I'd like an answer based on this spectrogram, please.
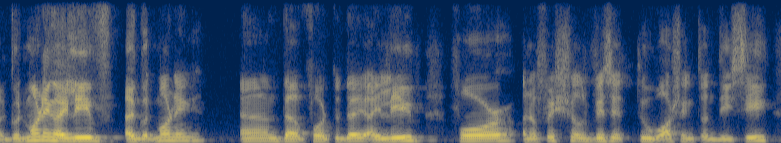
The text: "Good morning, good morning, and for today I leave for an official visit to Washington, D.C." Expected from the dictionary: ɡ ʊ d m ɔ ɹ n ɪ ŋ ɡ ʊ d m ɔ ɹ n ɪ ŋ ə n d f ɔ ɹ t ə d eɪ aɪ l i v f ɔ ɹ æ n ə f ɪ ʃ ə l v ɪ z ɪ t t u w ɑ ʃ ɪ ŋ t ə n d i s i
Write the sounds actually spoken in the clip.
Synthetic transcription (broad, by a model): ɡ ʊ d m ɔ ɹ n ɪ ŋ ɡ ʊ d m ɔ ɹ n ɪ ŋ ə n d f ɔ ɹ t ə d eɪ aɪ l i v f ɔ ɹ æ n ə f ɪ ʃ ə l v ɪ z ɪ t t u w ɑ ʃ ɪ ŋ t ə n d i s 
